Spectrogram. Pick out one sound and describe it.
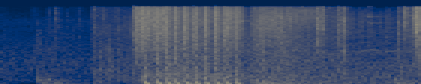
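A rifle fires a short burst of shots.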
